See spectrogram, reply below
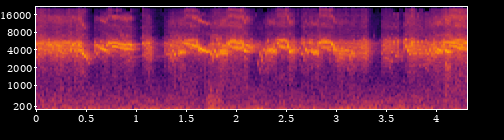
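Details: Weaver birds building a nest produce a busy chorus of high wavering squeaks and buzzy chattering, rising and falling in pitch, with brief dips between bursts.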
